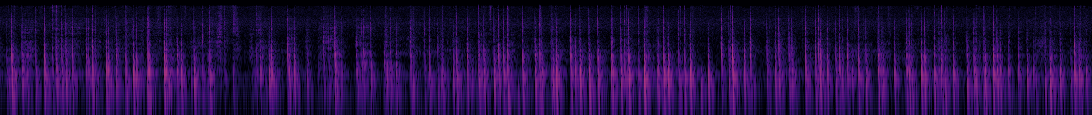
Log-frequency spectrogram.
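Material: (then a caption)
Wood. Fingertips and nails of both hands tap quickly across a solid wooden tabletop, producing a fast, continuous patter of dry, short knocks. The taps carry a warm, woody tone centered low in the midrange, with little deep bass and almost no bright top. Each tap dies away almost instantly, with brief uneven pauses in the rhythm.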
